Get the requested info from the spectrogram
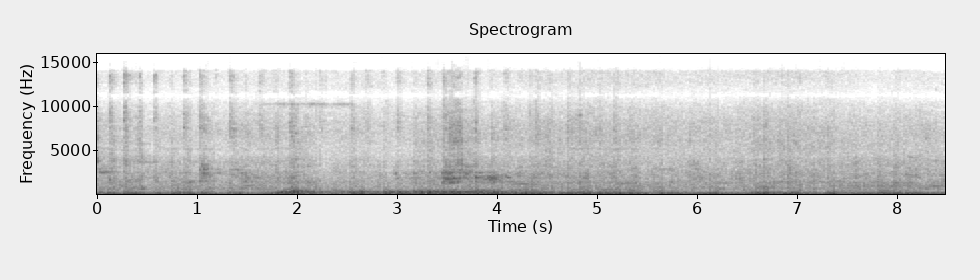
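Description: Cars driving past on a busy road, a steady low engine rumble with one car's engine note swelling and loudest around the middle as it passes, over crowd chatter.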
